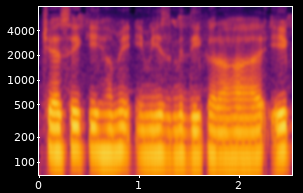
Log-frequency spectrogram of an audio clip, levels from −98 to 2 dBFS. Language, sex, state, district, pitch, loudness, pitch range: Hindi, male, Madhya Pradesh, Umaria, 125 Hz, -16 LUFS, 120-130 Hz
